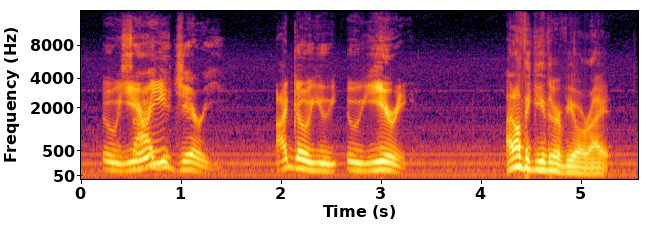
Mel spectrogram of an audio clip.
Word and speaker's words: Masai Ujiri: I'm pretty sure Masai is right. Masai is definitely right. Masai Ujiri.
